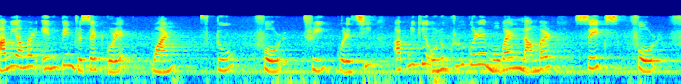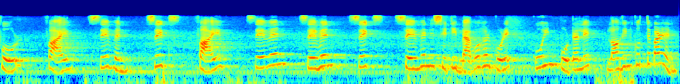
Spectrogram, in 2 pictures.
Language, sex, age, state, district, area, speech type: Bengali, female, 18-30, West Bengal, Purulia, urban, read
